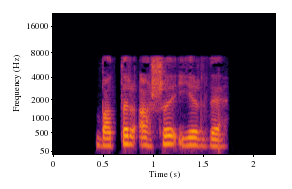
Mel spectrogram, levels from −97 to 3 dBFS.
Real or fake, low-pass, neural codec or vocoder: real; 7.2 kHz; none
